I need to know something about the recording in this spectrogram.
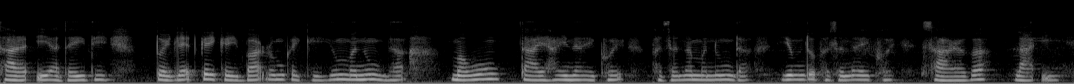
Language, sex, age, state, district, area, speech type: Manipuri, female, 18-30, Manipur, Bishnupur, rural, spontaneous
